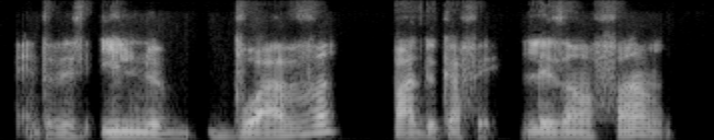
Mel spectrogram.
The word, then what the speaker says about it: boivent: Ici, une fois encore, ENT no se pronuncia, es mudo siempre cuando se trata de un verbo. ¿De Siempre que se trate de un verbo, entonces no se pronuncia. Entonces, ils ne boivent pas de café.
